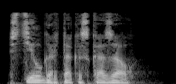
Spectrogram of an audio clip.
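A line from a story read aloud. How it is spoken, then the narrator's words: Doubtful mutter. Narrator (Russian): пробормотала она, однако в ее голосе звучало недоверие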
